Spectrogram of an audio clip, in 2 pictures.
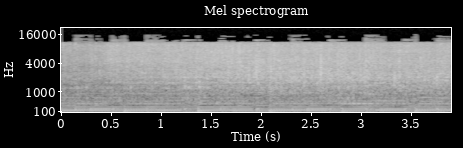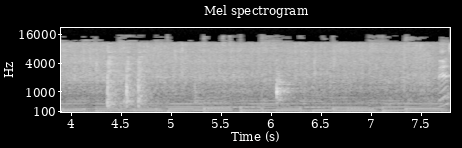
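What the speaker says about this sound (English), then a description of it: "add in some garlic. Tomatoes and zucchini." Garlic, tomatoes and zucchini sautéing in a pan over medium heat, a continuous close sizzle with an underlying hum and a few sharp clicks of stirring.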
